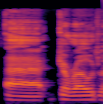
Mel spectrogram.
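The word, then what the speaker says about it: Gearoid: So I brought a show to the Edinburgh Fringe Festival and I called it Geroid Less Travelled.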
